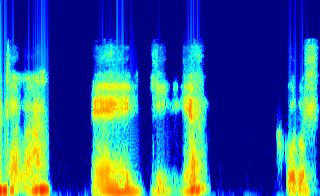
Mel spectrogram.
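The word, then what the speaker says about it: 駅: Baik, ini cara bacanya adalah Egi ya.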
